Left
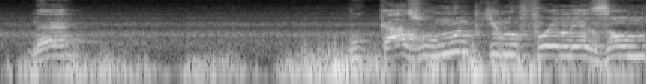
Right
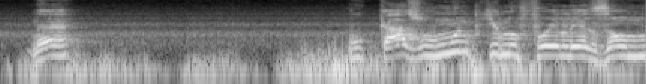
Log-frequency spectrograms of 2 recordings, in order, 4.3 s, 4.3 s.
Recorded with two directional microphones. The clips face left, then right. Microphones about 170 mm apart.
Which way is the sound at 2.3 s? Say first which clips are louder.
Right 7 dB; 60° right (ahead or behind).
